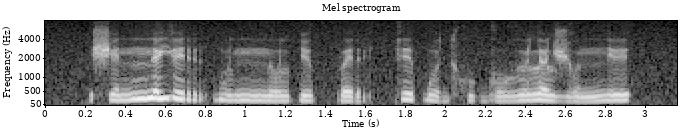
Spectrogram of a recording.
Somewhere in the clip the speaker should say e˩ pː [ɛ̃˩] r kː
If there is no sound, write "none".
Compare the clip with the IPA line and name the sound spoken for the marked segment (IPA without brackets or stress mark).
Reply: ɛ˩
